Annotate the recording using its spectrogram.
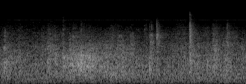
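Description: Conference-room background noise: a steady rustling, shuffling haze from people moving about, with a sharp click just before the end.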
